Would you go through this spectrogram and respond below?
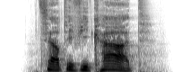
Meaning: certificate
- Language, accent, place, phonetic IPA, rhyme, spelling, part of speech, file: German, Germany, Berlin, [t͡sɛʁtifiˈkaːt], -aːt, Zertifikat, noun, De-Zertifikat.ogg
